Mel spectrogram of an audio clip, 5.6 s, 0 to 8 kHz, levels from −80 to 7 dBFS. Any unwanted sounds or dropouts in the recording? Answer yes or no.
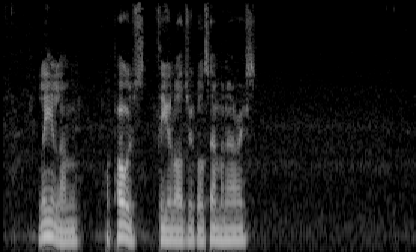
no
